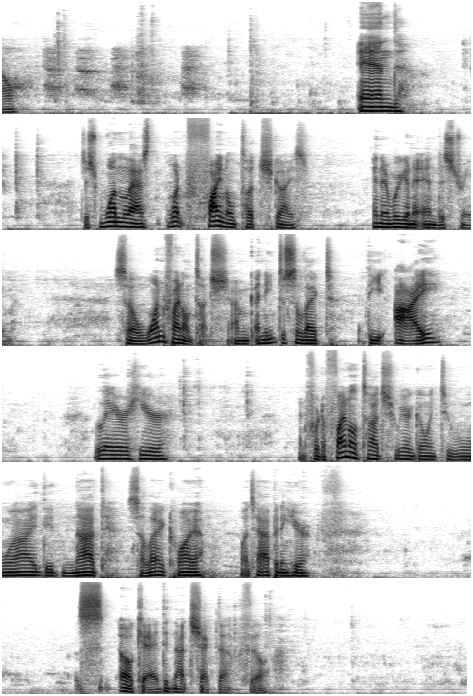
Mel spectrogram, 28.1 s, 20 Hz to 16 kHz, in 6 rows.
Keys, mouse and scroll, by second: 0.4 ctrl+5, 4.7 ctrl+Tab, 5.3 click, 7.2 click, 8.2 click, 8.9 ctrl+5, 11.0 drag, 12.5 click, 13.4 click, 13.4 5, 14.2 click, 15.3 ctrl+middle click, 16.1 shift+middle click, 17.4-18.9 drag, 22.4 click, 24.1 click, 25.6 ctrl+5, 26.2 shift+middle click, 27.0 shift+middle click, 28.0-28.1 drag.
